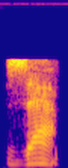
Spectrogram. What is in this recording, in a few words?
"zap", verb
